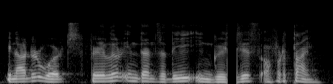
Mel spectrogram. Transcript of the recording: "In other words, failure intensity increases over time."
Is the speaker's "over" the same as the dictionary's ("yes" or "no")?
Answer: no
